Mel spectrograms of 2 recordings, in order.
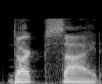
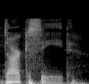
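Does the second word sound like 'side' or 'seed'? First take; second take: side; seed. First: The second word sounds like 'side'. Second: The second word sounds like 'seed'. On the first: The speaker calls it right. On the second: The speaker calls it wrong.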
